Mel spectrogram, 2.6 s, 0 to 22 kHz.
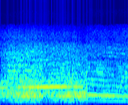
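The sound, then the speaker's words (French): A Porsche 908 race car, fitted with camera boxes at front and rear to film during a race, roars loudly and steadily, its tone dropping sharply near the end as if the car passes by or shifts gear. “Malgré cela, cette Porsche 908 Speeder finira à la 9 position, parcourant 282 tours, soit 3798 km.”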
